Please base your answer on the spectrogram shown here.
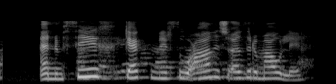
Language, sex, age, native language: Icelandic, female, 11, Icelandic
